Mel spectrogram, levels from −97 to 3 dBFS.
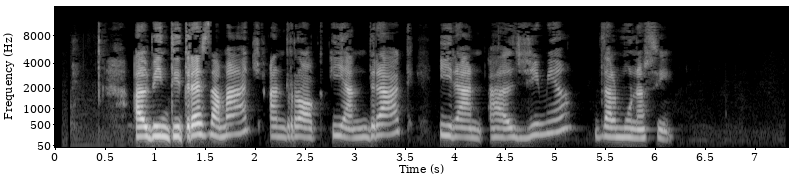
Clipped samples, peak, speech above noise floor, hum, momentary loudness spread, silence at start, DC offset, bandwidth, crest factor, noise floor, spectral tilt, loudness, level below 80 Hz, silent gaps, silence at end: under 0.1%; -2 dBFS; 52 dB; none; 19 LU; 0.55 s; under 0.1%; 11.5 kHz; 24 dB; -75 dBFS; -4 dB/octave; -23 LUFS; -78 dBFS; none; 1.2 s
